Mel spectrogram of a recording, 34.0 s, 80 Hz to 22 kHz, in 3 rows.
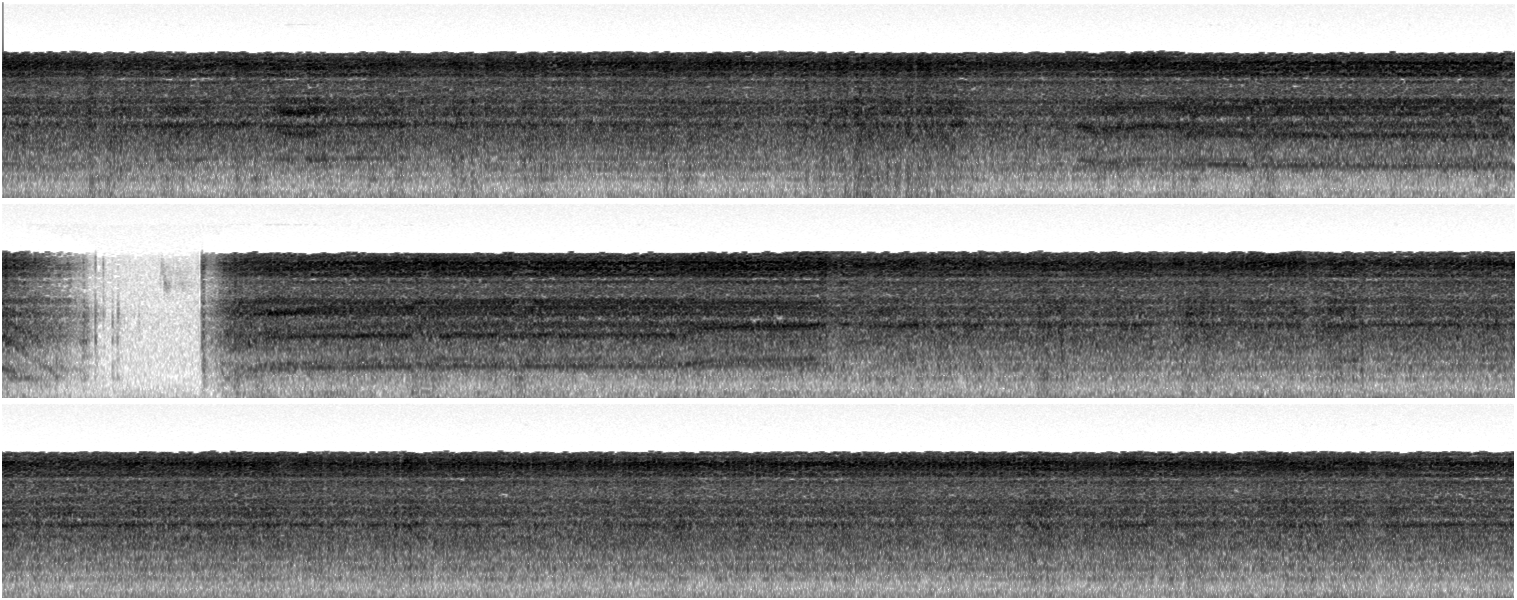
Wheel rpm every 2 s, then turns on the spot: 230, 230, 230, 230, 220, 150, 80, 210, 220, 230, 230, 230, 230, 230, 230, 230, 230.
none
